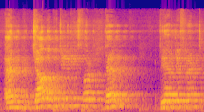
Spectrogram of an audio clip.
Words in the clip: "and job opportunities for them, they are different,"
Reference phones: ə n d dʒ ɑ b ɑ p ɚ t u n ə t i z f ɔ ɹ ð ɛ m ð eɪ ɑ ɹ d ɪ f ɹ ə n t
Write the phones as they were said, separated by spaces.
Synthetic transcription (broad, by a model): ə n d dʒ ɑ b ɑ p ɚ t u l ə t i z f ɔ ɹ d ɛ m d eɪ ɑ ɹ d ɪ f ɹ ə n t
